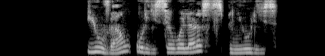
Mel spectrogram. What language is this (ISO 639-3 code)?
kab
